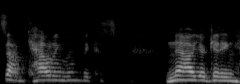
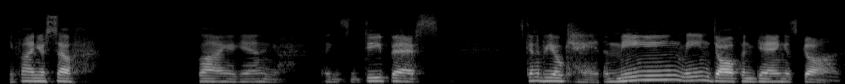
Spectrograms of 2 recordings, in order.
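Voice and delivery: ordinary talk, nothing marked

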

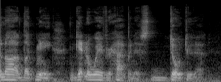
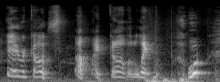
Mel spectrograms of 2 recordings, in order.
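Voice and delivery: laughing whoop; 12 semitones higher, 6 dB louder than usual. Real, not acted. Laughing at a sound cue.

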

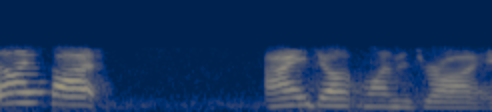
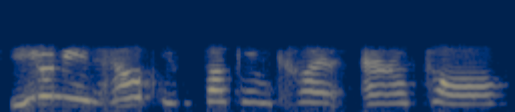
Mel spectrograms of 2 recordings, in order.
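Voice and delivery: retold yell; 9 semitones higher, slower than usual. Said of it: "they're yelling at me".

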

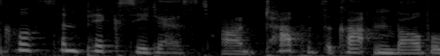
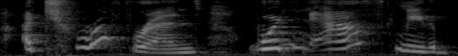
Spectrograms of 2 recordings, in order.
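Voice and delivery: high, loud, indignant fairy voice; Tink's angry yell; 13 semitones higher, 9 dB louder than usual. A narrator's reading. Tink yells at Terrance, angry. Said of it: "change my voice from Tink's voice".

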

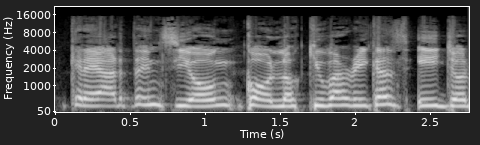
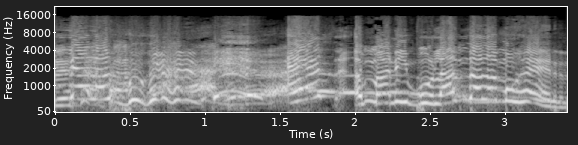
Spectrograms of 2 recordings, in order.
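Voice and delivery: incredulous laughing; 10 semitones higher than usual. Real, not acted. Shocked at the seduction advice.

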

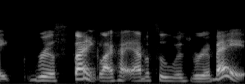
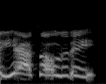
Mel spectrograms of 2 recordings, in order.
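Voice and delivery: mock squeal; faster than usual. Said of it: "She said".

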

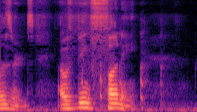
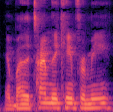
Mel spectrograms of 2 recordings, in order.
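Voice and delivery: ordinary talk

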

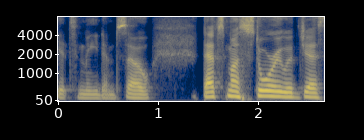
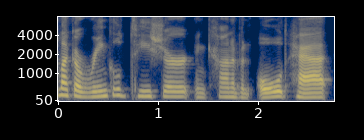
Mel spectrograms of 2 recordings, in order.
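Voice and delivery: ordinary talk, nothing marked

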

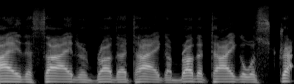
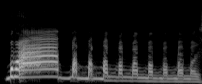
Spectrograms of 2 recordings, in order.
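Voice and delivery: clucking hen cry; 6 semitones higher than usual. Acted. Sister Chicken's scoffing cry.

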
